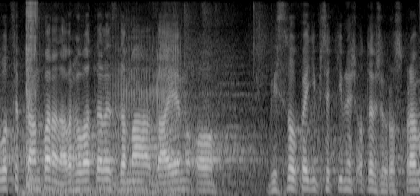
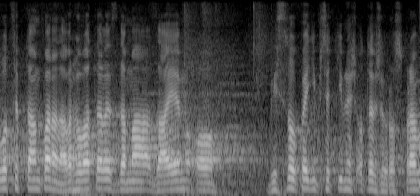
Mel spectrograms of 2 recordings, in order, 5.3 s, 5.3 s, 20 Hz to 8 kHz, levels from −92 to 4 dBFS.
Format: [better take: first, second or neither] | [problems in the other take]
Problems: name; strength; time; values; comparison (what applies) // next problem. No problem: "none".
second | background sound (Fart); 11 dB below the speech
